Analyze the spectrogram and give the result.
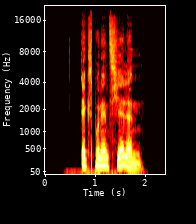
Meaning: inflection of exponentiell: 1. strong genitive masculine/neuter singular 2. weak/mixed genitive/dative all-gender singular 3. strong/weak/mixed accusative masculine singular 4. strong dative plural
- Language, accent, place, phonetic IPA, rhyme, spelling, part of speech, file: German, Germany, Berlin, [ɛksponɛnˈt͡si̯ɛlən], -ɛlən, exponentiellen, adjective, De-exponentiellen.ogg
